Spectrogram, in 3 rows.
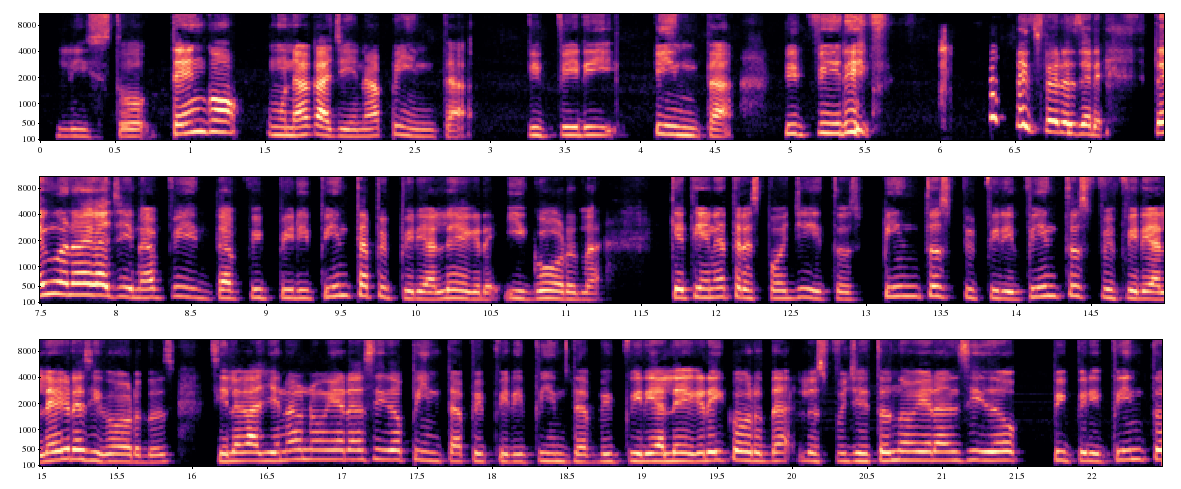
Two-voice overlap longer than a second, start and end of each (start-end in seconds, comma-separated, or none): none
